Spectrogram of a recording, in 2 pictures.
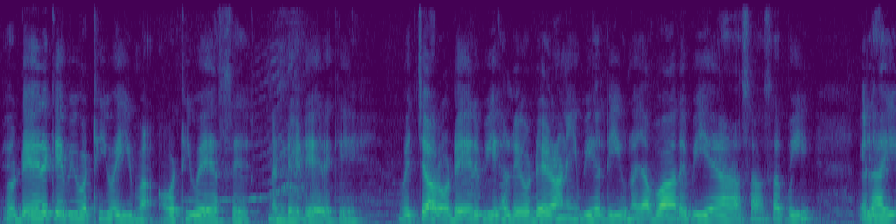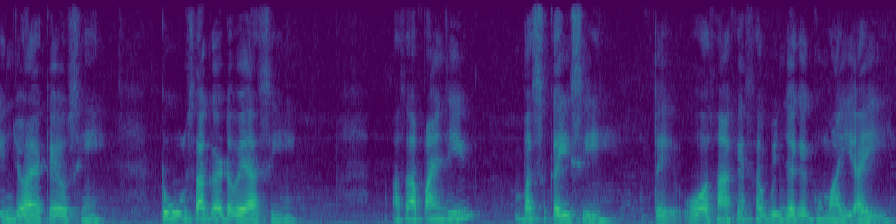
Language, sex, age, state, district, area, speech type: Sindhi, female, 45-60, Delhi, South Delhi, rural, spontaneous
